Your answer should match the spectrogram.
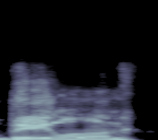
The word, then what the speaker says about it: Baylon: your pronunciation of it that's not my anglicized pronunciation hey how's it going my name is Balon so it just it sucks so I was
